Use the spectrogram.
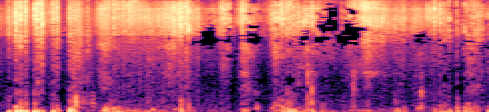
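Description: A small, crumpled gold embossed foil wrapper is held at the side of the mic while long nails and fingers rub and crinkle it. Dense, bright crackling and rustling rise over low thumping handling noise. The texture is continuous, with a louder burst of crinkles at the start.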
